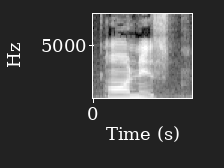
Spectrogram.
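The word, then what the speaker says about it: honest: के पहले आता है तो वहाँ H का उच्चारण नहीं किया जाता है। चलिए एग्जाम्पल देखते हैं। एग्जाम्पल में हमारा ऑनेस्ट, ऑनेस्ट, ऑनेस्ट, ऑनेस्ट ईमानदार।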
